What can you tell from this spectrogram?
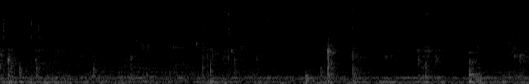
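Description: Faint wet squelching of sauced macaroni being tossed and stirred with two wooden spoons in a glass bowl, with two soft knocks in the second half.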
